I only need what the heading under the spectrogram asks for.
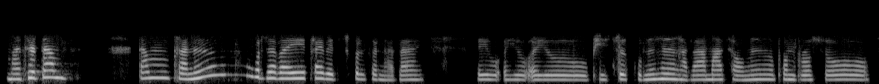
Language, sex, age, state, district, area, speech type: Bodo, female, 18-30, Assam, Kokrajhar, rural, conversation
